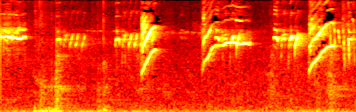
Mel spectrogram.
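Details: Four female canaries calling to prompt males into louder song; sharp chirps and several steep rising whistled sweeps, repeated roughly every second, over quieter chatter.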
